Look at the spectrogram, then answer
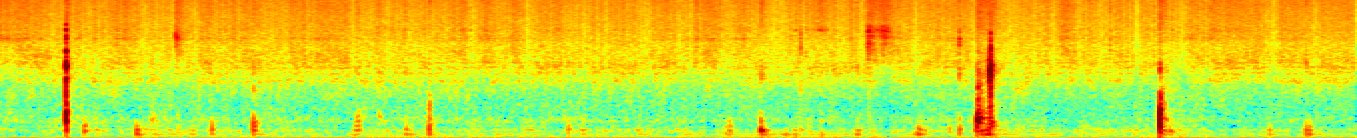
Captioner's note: mouse clicking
